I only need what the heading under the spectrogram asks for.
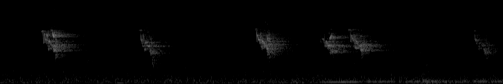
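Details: Caged pet budgies climbing a Christmas tree beside their cage on Christmas Day give five or six short, raspy chirps spaced about a second apart, with a faint low hum running underneath partway through.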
